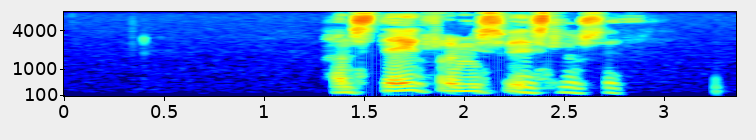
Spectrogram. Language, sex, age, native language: Icelandic, female, 30-39, Icelandic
